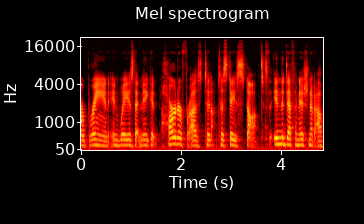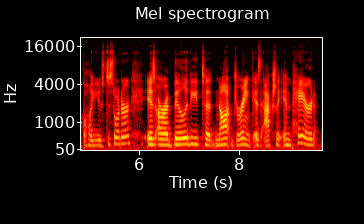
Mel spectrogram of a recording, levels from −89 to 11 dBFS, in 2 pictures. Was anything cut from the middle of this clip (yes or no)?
yes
